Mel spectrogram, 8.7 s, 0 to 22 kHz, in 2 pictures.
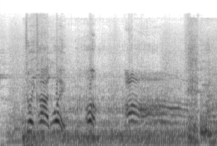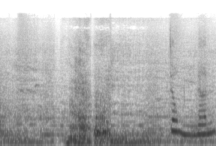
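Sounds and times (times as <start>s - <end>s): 
lion deep growling rumble: 0.4s - 7.8s
speech: 0.5s - 4.1s, 7.8s - 8.6s
lion roaring in long rumbling bursts: 1.1s - 4.6s, 5.6s - 7.5s.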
